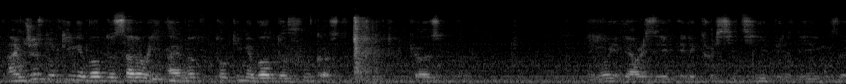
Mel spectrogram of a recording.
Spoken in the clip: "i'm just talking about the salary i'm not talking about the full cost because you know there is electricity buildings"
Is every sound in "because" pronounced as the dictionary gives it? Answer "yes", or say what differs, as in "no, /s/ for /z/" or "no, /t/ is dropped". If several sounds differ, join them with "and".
yes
